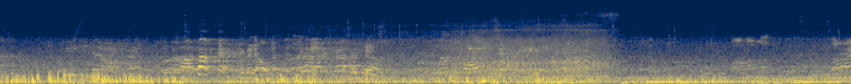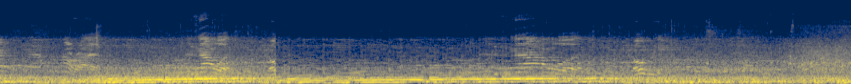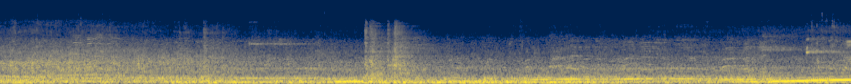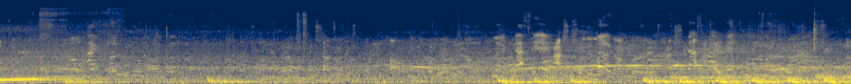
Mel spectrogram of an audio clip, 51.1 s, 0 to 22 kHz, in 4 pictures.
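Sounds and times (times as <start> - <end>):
passers-by talking: 0.0 - 51.0
traffic: 0.0 - 51.0
voices of people: 0.0 - 51.0
car engine revving: 32.0 - 39.8
music: 45.8 - 51.0.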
